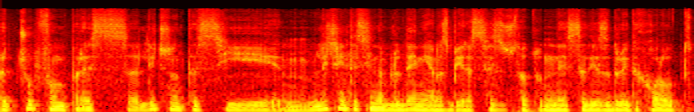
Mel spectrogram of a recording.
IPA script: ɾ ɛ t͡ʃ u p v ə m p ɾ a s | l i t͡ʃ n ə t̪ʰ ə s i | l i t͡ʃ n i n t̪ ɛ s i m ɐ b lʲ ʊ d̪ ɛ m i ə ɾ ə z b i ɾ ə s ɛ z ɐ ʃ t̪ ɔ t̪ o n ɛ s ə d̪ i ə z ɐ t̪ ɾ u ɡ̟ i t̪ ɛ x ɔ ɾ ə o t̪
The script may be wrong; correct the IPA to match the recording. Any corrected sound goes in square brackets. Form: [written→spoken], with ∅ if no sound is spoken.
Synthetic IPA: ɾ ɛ t͡ʃ u p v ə m p ɾ [a→ɛ] s | l i t͡ʃ n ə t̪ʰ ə s i | l i t͡ʃ n i [n→∅] t̪ ɛ s i [m→n] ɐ b lʲ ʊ d̪ ɛ [m→n] i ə ɾ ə z b i ɾ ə s ɛ z ɐ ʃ t̪ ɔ t̪ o n ɛ s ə d̪ i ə z ɐ [t̪→d̪] ɾ u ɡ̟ i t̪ ɛ x ɔ ɾ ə o t̪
